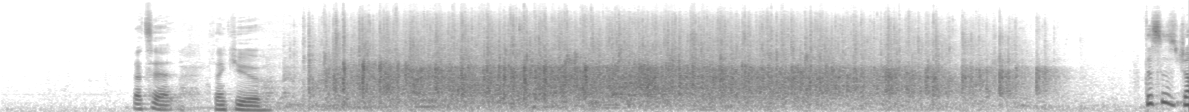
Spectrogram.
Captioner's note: audience applauding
